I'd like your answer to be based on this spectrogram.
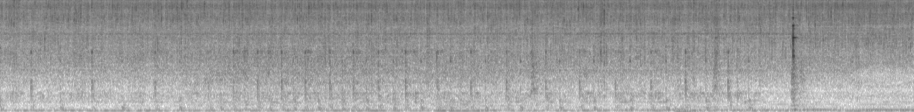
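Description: Cornmeal and water for kuymak stirred in a pan until it thickens, a steady soft bubbling and scraping hiss with one brief clink near the end.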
